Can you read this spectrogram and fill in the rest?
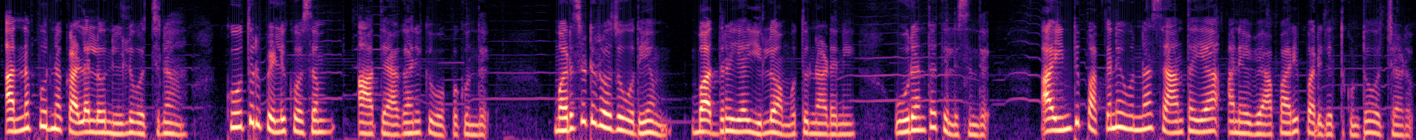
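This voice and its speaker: A woman's voice: medium pitch, animated, normal speed, soft background music. A woman narrating a scripted moral story as its storyteller.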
